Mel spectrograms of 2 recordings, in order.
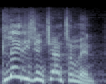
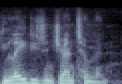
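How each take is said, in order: First: High, hyped-up show host; excited announcer. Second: Low, composed address; cool, calm showman. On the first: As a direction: whip up the crowd as an emcee. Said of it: "Deng Basan's really excited". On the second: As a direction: address the crowd calmly and in control. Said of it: "he was really cool and calm". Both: Acted.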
